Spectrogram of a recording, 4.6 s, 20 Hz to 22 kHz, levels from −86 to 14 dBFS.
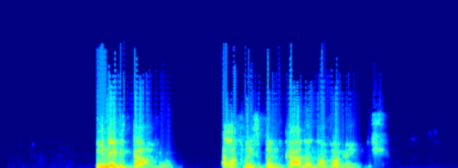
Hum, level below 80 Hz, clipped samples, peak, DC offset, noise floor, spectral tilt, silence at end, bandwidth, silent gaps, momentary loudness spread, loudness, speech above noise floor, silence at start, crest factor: none; -44 dBFS; under 0.1%; -4 dBFS; under 0.1%; -74 dBFS; -4.5 dB/octave; 0.75 s; 16.5 kHz; none; 20 LU; -23 LUFS; 51 dB; 0.95 s; 20 dB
